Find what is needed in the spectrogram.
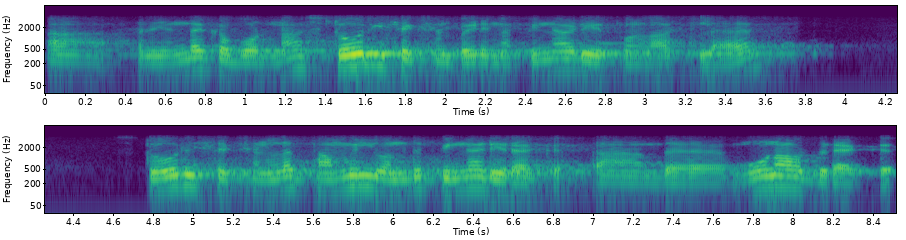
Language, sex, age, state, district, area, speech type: Tamil, male, 30-45, Tamil Nadu, Viluppuram, urban, conversation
